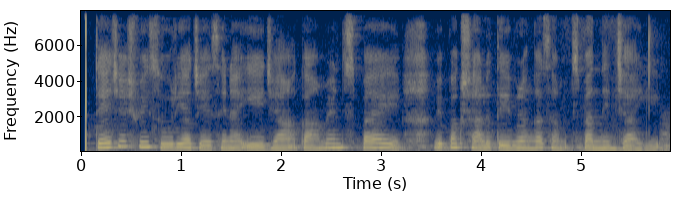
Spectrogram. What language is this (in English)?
Telugu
